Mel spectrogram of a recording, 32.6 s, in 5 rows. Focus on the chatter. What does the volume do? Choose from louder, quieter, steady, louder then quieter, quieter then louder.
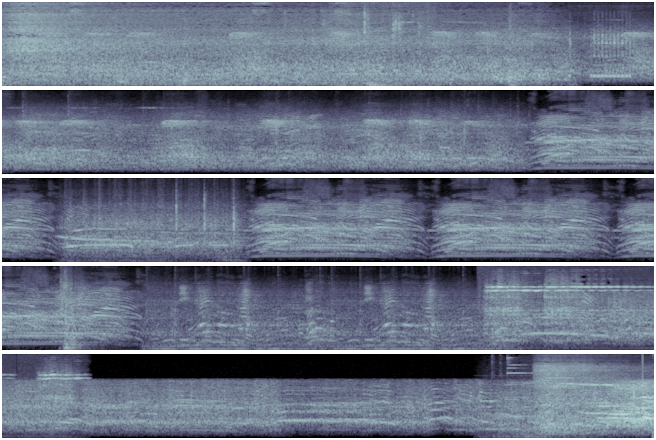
steady.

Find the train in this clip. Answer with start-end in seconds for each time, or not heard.
0.0-5.8, 30.9-32.5.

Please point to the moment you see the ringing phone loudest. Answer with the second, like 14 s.
6 s.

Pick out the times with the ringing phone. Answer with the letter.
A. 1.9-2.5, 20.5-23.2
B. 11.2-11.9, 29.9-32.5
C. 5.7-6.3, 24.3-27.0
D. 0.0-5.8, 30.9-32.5
C.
